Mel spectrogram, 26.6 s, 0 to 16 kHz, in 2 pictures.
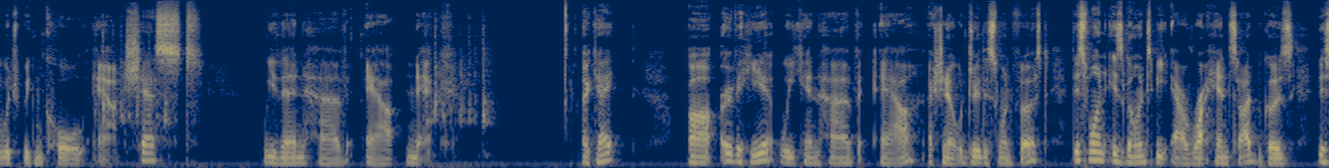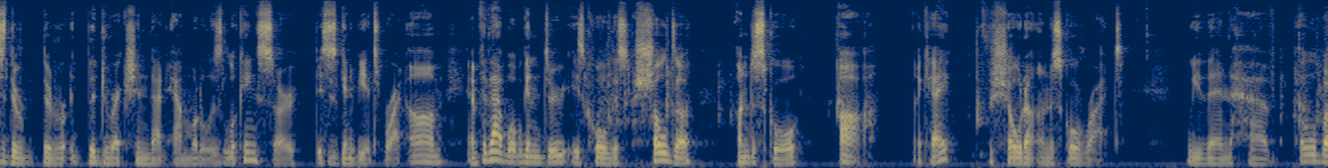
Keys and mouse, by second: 0.3-1.9 drag, 2.5 click, 3.5-5.1 drag, 7.5 click, 8.3 middle click, 9.1 middle click, 10.2 middle click, 11.3 middle click, 12.2-13.3 middle drag, 15.3-16.3 middle drag, 18.0-23.7 drag, 25.5-26.5 drag.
